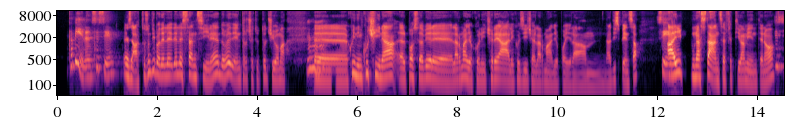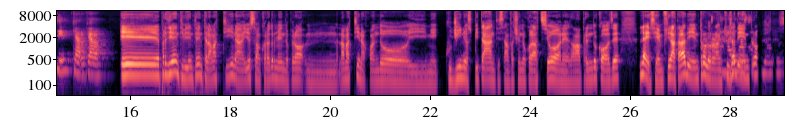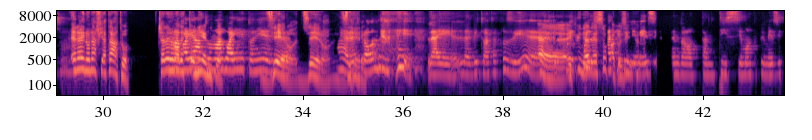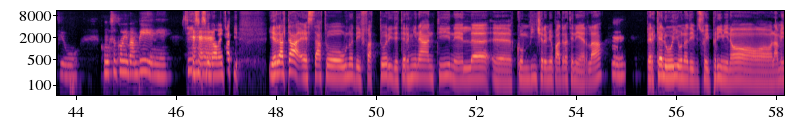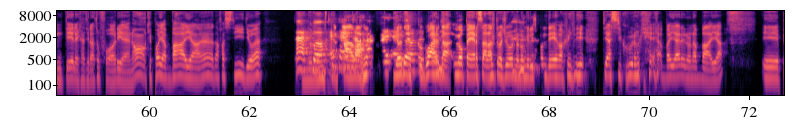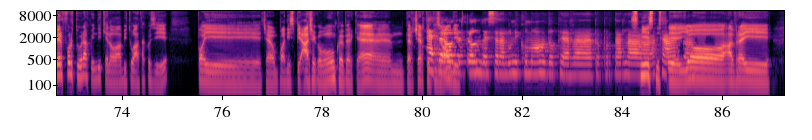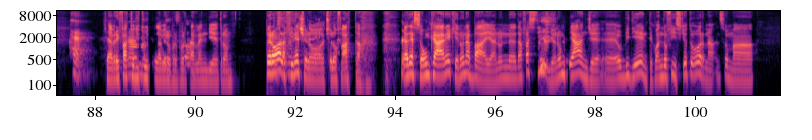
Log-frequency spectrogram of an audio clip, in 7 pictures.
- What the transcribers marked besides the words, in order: tapping; "cioè" said as "ceh"; drawn out: "E"; "praticamente" said as "pratiamente"; other background noise; "Cioè" said as "ceh"; stressed: "Zero, zero, zero"; laughing while speaking: "zero"; laughing while speaking: "d'altronde, hi"; distorted speech; other noise; "proprio" said as "popio"; drawn out: "no"; chuckle; laughing while speaking: "proble"; chuckle; laughing while speaking: "quindi"; laughing while speaking: "assicuro che"; drawn out: "Poi"; "cioè" said as "ceh"; inhale; "cioè" said as "ceh"; chuckle; chuckle
- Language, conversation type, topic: Italian, podcast, Hai mai avuto un imprevisto piacevole durante un viaggio?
